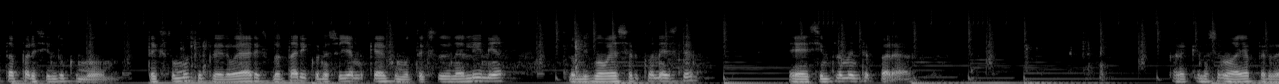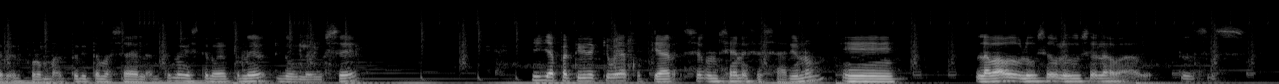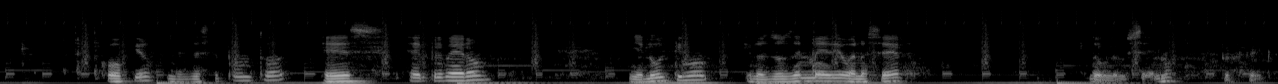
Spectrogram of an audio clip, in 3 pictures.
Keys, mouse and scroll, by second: 0.0 click, 0.4 click, 1.8 x, 1.9 space, 2.4 click, 4.0 scroll down 2, 4.4 scroll up 2, 4.6 Escape, 4.8 click, 5.0 click, 6.2 click, 6.7 Escape, 6.9 scroll down 1, 7.2 middle click, 8.1 middle click, 8.7 click, 9.2 click, 10.7 o, 11.3 click, 13.0 click, 13.2 Escape, 13.8 click, 15.3-16.9 typing, 17.4 click, 17.6 Escape, 18.3 scroll down 2, 19.4 middle click, 19.7 scroll down 1, 20.2 middle click, 21.0-21.8 scroll up 1, 23.0 scroll down 1, 23.3 middle click, 23.8 scroll up 1, 24.2 middle click, 24.9 click, 25.8 c, 26.2 o, 26.5 space, 27.3 click, 29.1-29.8 scroll up 1, 29.8 click, 30.0 scroll down 1, 30.9 scroll up 1, 31.8 click, 32.1 scroll down 1, 32.9 click, 33.6 space, 34.0 click, 35.2 click, 36.2 click, 36.6 scroll down 1, 36.9 middle click, 37.4 middle click.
